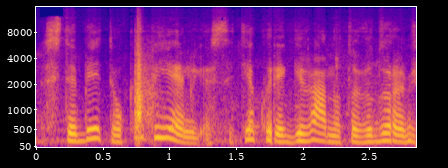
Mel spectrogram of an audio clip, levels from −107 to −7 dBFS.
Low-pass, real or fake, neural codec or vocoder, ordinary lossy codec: 14.4 kHz; fake; vocoder, 48 kHz, 128 mel bands, Vocos; Opus, 24 kbps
